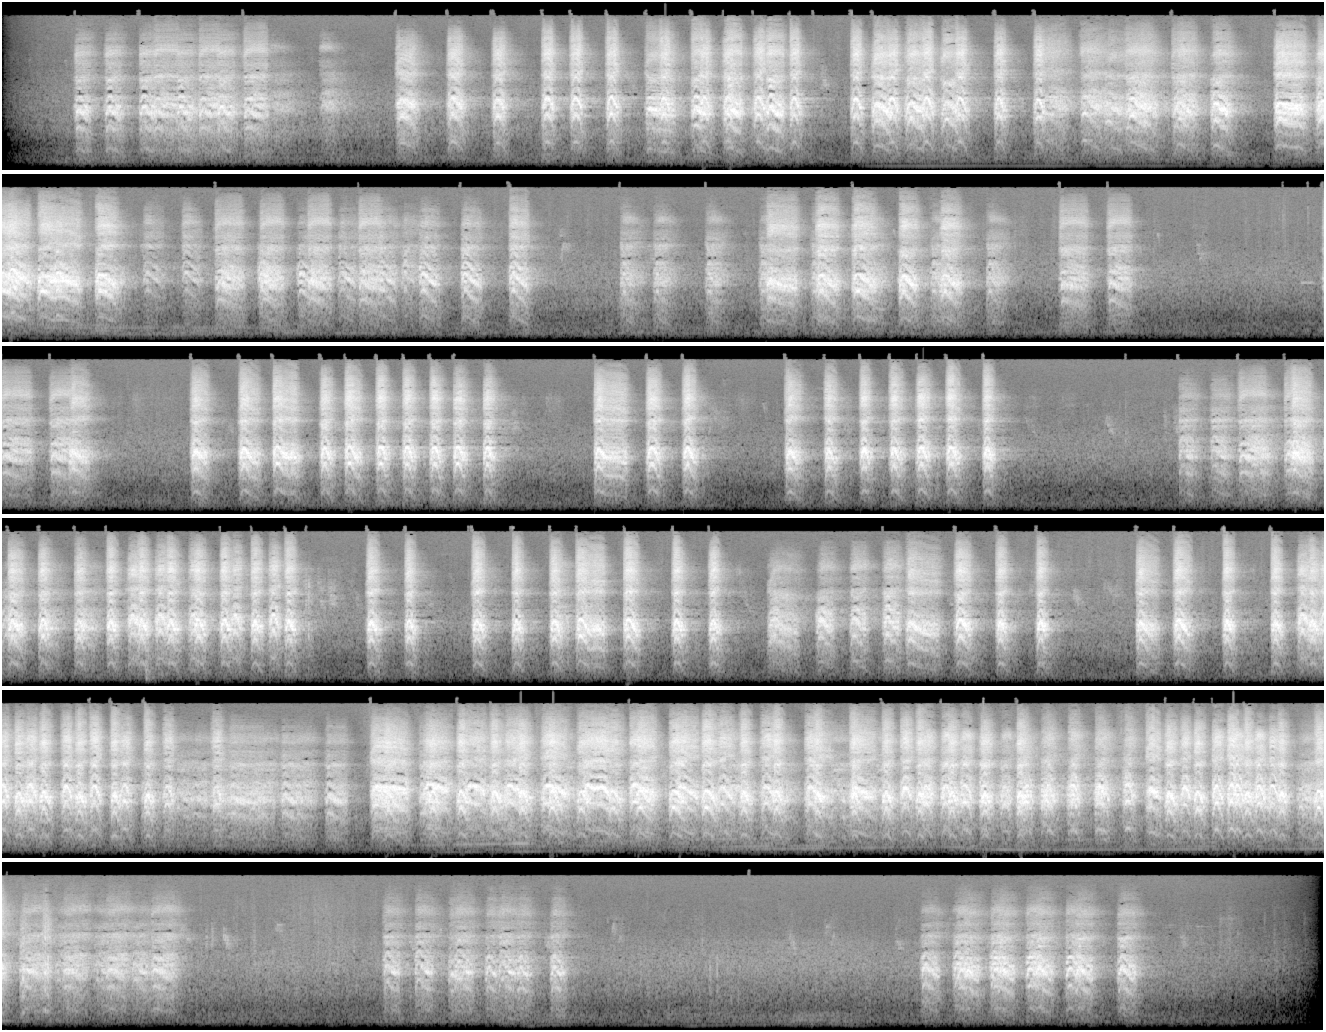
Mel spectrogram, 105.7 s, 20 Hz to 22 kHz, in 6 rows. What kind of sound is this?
These crows were going crazy in my Los Angeles neighborhood, so I had to record them.
Recorded with: Sanken CS-1e, Sound Devices 702t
